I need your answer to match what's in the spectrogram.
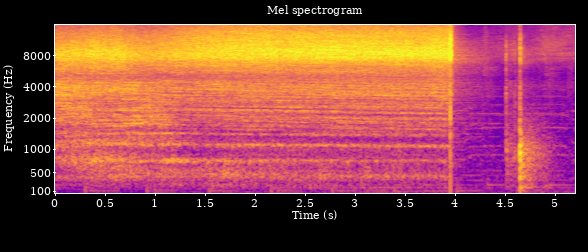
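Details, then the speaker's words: Lawn tractor rear tire inner tube, aired up to find leak: steady high-pitched hiss of escaping air through a puncture, located with soapy water. "I can hear it already so the way to find that leak is you gotta have some soapy water this is just water and dish soap"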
